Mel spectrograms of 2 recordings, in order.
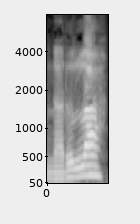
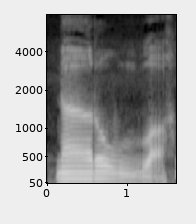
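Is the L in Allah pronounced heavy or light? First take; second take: light; heavy. First: The L is light and thin, without rounding. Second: The L is heavy and dark, almost like W. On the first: The speaker calls it wrong. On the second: The speaker calls it right. "L-nya kalau baris di atas menjadi seakan-akan ada W-nya"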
